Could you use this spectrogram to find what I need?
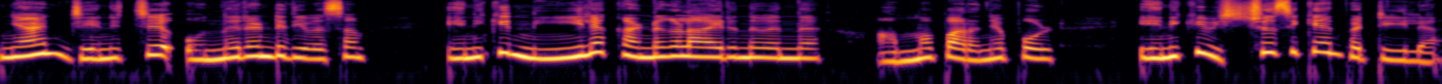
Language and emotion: Malayalam, surprised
